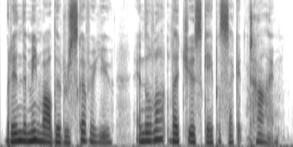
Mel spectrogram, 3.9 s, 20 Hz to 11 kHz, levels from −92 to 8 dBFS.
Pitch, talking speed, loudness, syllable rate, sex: 160 Hz, 245 wpm, -19 LUFS, 6.9 syllables/s, female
